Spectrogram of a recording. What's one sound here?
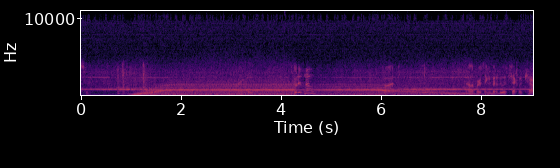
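A machine whirs up to a high whine, holds, then winds down.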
